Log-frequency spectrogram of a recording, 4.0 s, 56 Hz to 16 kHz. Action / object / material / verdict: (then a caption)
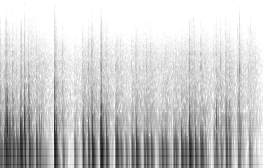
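tap / thin plastic disc golf disc / plastic / none. Fingertips tap and grip the rim and underside of a tan plastic disc golf disc with a blue rim and thin shell. The result is a fast run of dull, low, hollow knocks around 100 Hz that stop almost at once, with brief scratchy brushes from the grip between them.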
